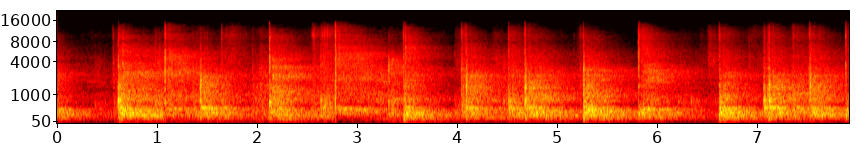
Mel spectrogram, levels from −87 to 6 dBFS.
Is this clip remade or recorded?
recorded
